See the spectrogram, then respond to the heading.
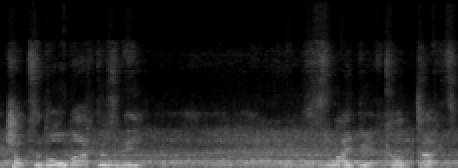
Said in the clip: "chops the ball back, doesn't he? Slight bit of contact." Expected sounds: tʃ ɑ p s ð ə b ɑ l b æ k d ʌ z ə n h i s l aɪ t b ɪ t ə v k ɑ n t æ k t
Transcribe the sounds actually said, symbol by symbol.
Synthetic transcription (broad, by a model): tʃ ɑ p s ð ə b ɑ l b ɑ k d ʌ z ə n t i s l aɪ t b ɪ ə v k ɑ n t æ k t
